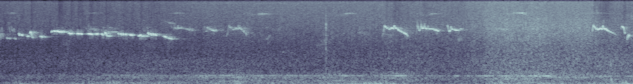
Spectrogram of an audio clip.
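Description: A grey warbler sings high, thin, wavering trills in several short phrases, clear against a steady low rumble of an airliner droning in the background.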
